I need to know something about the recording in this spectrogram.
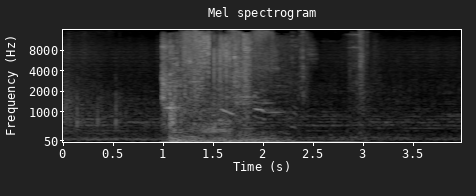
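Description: Electric energy crackles and hums as a shield charges.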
